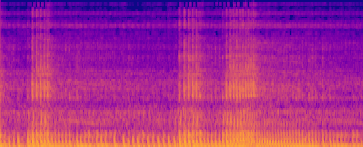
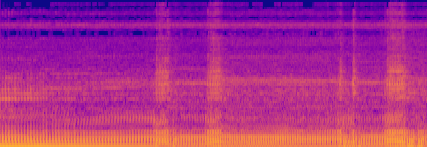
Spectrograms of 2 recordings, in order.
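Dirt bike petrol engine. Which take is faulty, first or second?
second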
